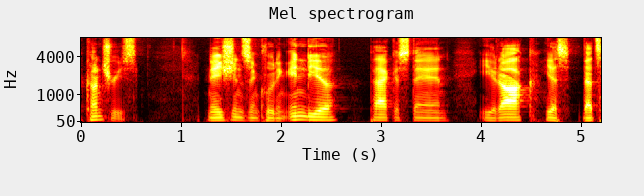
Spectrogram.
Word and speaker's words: Iraq: Nations including India, Pakistan, Iraq, yes, that's how it's pronounced, people, Malaysia and China, those who have been hit the hardest by the ongoing oil blockade.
